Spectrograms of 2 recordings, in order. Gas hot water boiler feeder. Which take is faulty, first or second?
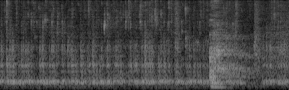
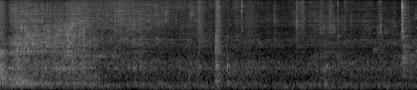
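first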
